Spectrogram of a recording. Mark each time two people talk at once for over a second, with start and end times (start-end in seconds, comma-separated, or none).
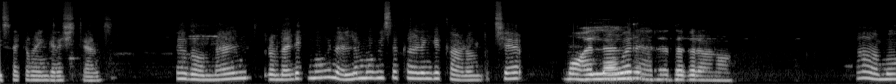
none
